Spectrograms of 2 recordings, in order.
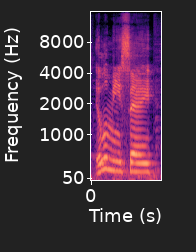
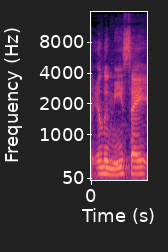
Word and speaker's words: Illumise: Side note, if you think my pronunciation of Illumise is weird and terrible and wrong, I'm like 95% sure that's how they pronounced it in the anime. I'm not 100% sure because I watched that episode as a child, but yeah, I think that's what they call it there.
